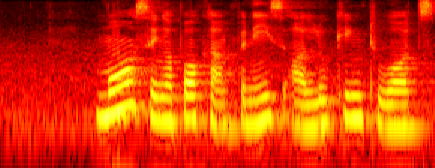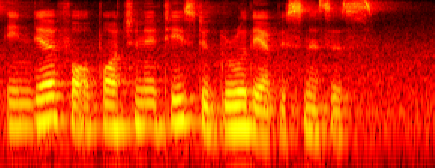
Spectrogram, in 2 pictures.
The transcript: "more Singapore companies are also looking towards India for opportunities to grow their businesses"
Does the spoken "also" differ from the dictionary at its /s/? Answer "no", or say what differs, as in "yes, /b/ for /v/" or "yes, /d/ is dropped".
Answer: yes, /s/ is dropped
